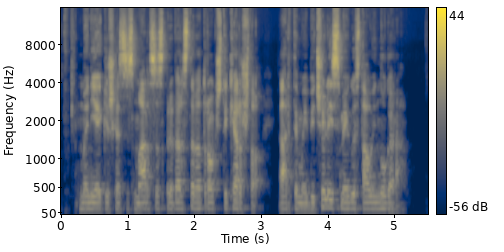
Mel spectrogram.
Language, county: Lithuanian, Kaunas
